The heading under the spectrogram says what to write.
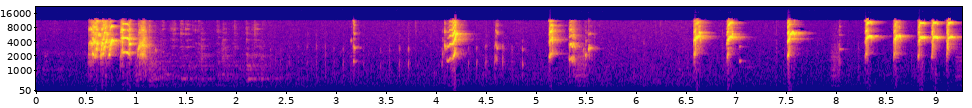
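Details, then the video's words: Five caged rosy-faced lovebirds by a window on a relaxed afternoon, giving a rapid cluster of harsh high chirps, then scattered sharp shrill notes in pairs and triplets, quickening into a run of piercing tweets toward the end. "Lovebird Chirping Sounds"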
